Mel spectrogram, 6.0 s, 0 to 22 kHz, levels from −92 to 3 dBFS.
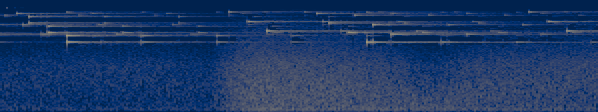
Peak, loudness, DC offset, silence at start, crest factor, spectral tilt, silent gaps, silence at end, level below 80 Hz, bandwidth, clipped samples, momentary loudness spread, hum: -14 dBFS; -33 LUFS; under 0.1%; 0 s; 22 dB; 2 dB/octave; none; 0 s; -76 dBFS; 16 kHz; under 0.1%; 16 LU; none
